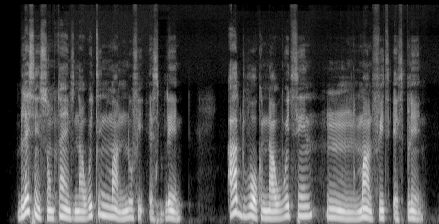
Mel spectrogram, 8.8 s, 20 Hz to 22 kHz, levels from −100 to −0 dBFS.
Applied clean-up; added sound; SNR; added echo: neural mask model DeepFilterNet 3.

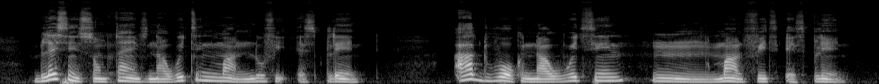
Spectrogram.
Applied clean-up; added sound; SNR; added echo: none; none; none; none.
